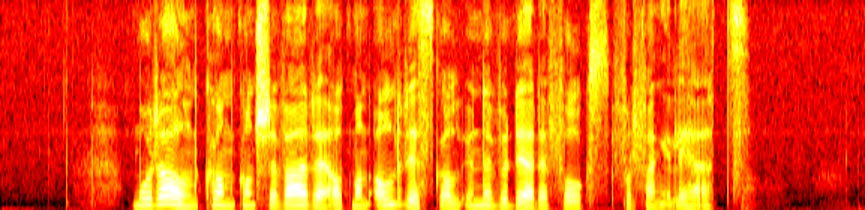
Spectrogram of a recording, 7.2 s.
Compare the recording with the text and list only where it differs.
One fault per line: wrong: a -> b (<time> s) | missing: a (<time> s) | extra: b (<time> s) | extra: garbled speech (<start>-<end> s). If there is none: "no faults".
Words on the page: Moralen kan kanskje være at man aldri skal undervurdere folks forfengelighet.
no faults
